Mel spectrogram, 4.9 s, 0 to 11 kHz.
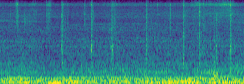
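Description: A BMW X5 with an M57 turbo diesel, driven slowly with a boost tube loosely fitted, gives a steady low engine rumble with faint rattles and clicks, continuous and close inside the cabin.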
